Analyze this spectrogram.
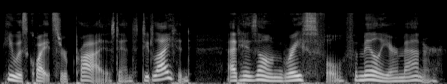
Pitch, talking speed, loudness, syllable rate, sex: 180 Hz, 160 wpm, -19 LUFS, 5.5 syllables/s, female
